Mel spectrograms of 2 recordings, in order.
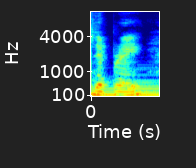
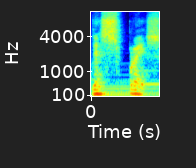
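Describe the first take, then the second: First: The name is not read the way it is spelled. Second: The name is read the way it is spelled. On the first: The speaker calls it right. "but it it is pronounced Desprez" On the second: The speaker calls it wrong. "kung babasahin ninyo"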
